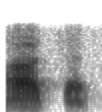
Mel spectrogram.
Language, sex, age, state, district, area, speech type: Bengali, male, 45-60, West Bengal, Dakshin Dinajpur, rural, conversation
